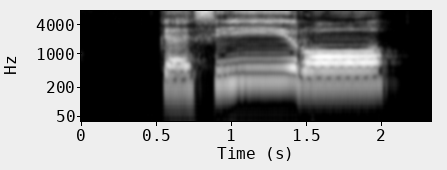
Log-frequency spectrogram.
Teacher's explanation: الراء المفتوحه تفخم وقفا تنوين النصب مد عوض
